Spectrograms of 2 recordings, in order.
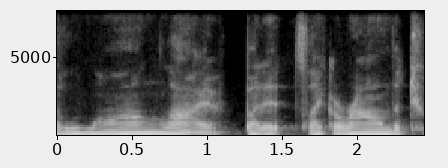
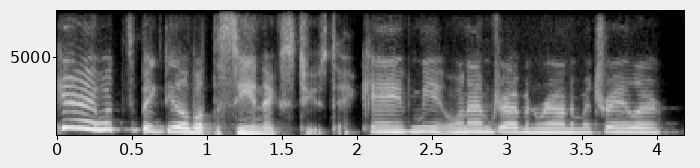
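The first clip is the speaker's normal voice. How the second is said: defensive retort; 7 semitones higher, 7 dB louder than usual. Retold or imitated. Acting out Lumberjack in retold row.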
